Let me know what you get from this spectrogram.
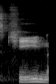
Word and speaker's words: quay: I went down to the Keys and spelled Q-U-A-Y. It is key, not quay. A lot of people seem to make that mistake. It does come from the French key, so that's where you get the pronunciation. So if you see Q-U-A-Y whilst traveling to an island or a place surrounded by water, it is key, not quay.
